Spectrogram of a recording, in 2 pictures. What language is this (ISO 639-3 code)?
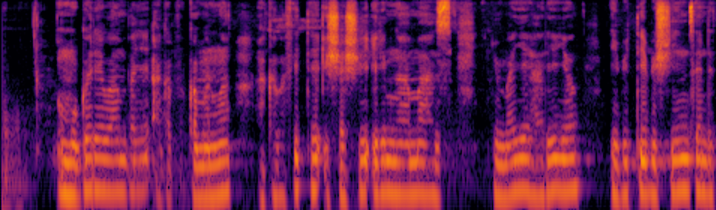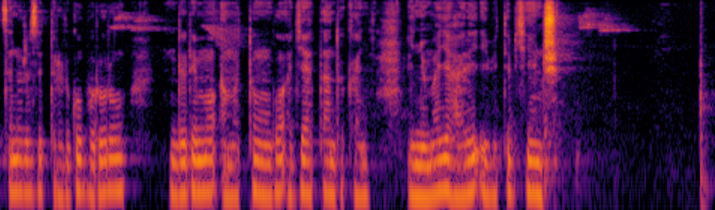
kin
